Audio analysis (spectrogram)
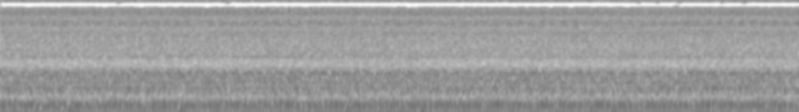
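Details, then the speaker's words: Grandpa's old tractor, just revived after the fuel was turned back on: dense, steady low rumble with an even, unhurried beat and no knocks or misses; normal idle. "and there she is i don't know why that's one of the most satisfying things i've ever started but it is"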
